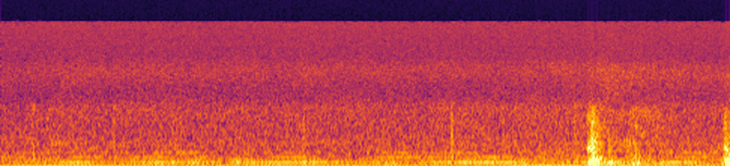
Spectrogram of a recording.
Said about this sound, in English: Oh, my lovely boat sinking beneath my feet.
